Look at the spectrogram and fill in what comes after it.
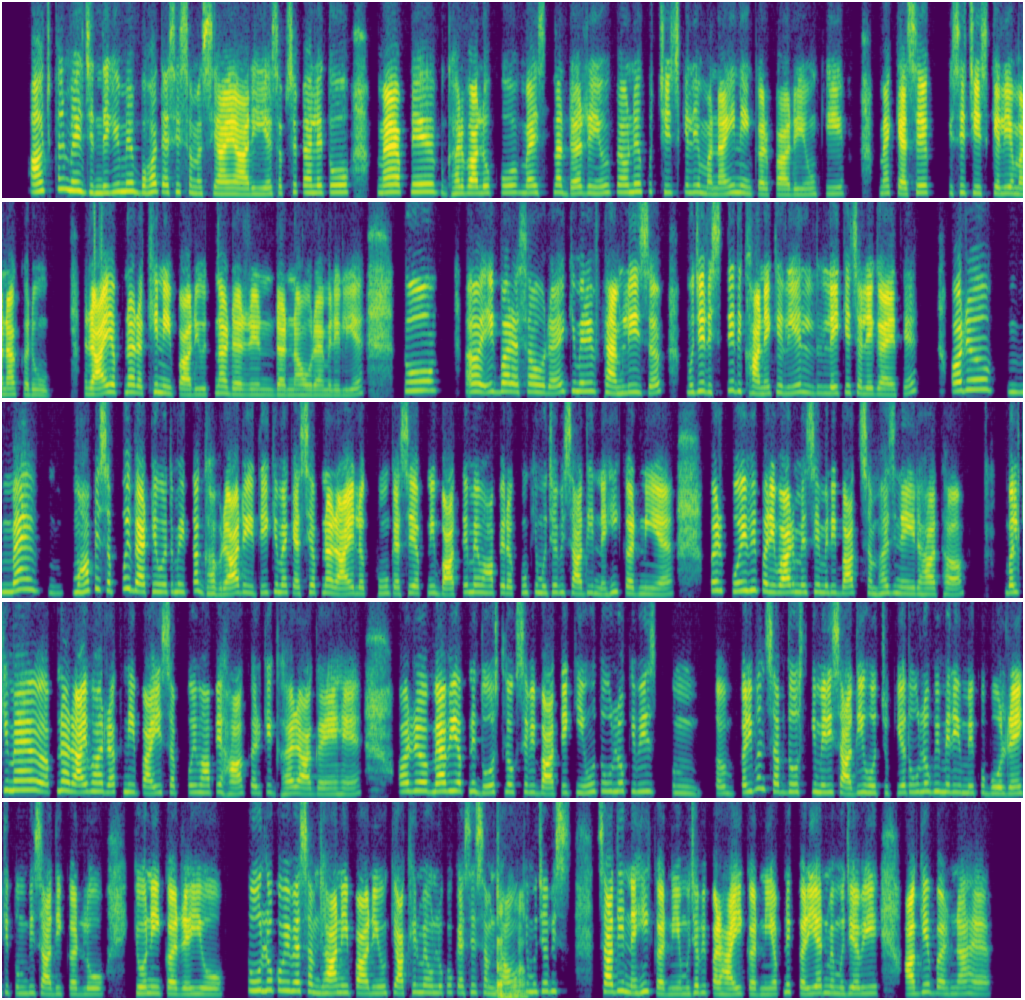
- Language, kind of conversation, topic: Hindi, advice, क्या आपको दोस्तों या परिवार के बीच अपनी राय रखने में डर लगता है?
- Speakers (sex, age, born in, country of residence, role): female, 20-24, India, India, user; male, 25-29, India, India, advisor
- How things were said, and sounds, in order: in English: "फैमिली"; in English: "करियर"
